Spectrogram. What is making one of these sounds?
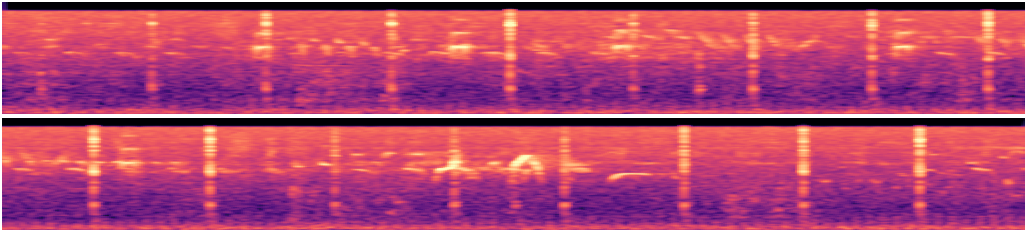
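A metal spoon clinks against a mug while stirring a drink.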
